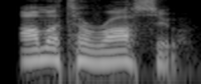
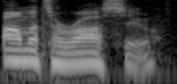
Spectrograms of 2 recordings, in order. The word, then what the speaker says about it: Amaterasu: I put say Amatarasu. It's pronounced Amaterasu.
